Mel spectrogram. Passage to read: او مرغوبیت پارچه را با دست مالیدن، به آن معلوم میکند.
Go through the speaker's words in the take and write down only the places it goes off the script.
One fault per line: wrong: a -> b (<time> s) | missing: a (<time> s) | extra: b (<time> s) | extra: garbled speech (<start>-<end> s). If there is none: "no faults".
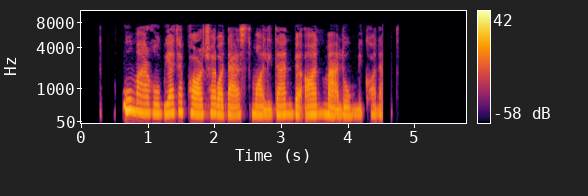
missing: را (2.0 s)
